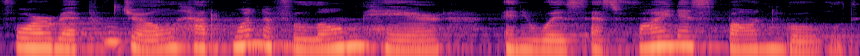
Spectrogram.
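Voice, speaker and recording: A woman speaks at a very slow pace with a fairly high pitch. Noticeable background noise is present. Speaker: English teacher and interpreter/translator. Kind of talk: sleep story, bedtime story reading.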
